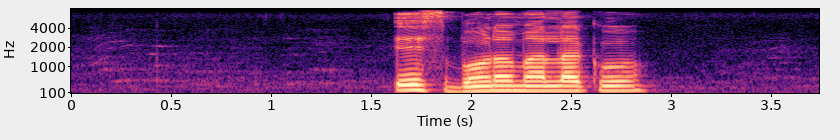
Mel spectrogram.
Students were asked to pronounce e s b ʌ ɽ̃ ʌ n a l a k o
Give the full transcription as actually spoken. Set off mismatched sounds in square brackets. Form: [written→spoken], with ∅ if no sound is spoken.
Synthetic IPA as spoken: e s b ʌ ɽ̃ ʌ [n→m] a l a k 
